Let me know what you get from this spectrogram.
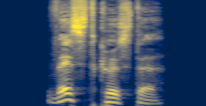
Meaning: west coast
- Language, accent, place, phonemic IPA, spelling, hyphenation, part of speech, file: German, Germany, Berlin, /ˈvɛstˌkʏstə/, Westküste, West‧küs‧te, noun, De-Westküste.ogg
